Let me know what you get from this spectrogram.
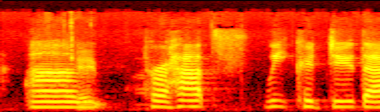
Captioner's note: speaking French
